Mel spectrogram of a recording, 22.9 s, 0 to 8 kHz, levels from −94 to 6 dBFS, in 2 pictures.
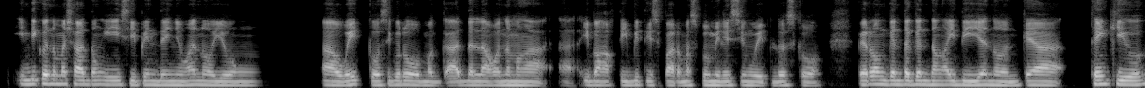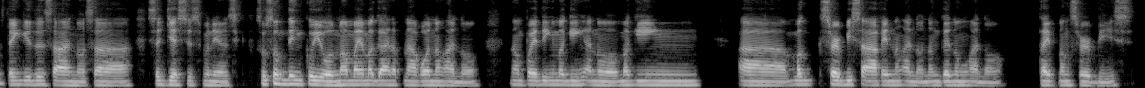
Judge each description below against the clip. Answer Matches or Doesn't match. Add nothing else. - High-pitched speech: Doesn't match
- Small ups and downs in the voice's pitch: Matches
